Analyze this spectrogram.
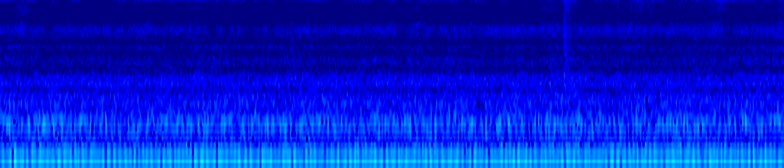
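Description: Steady low hum with a faint hiss: constant background room noise, with no events.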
